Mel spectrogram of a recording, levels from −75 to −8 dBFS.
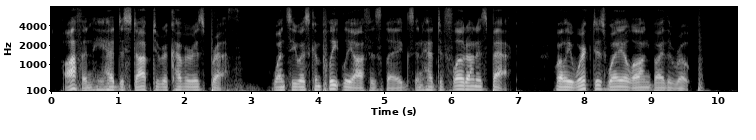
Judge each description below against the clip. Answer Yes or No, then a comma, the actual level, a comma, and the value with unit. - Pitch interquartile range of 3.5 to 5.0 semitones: No, average, 2.7 semitones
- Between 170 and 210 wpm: Yes, average, 185 wpm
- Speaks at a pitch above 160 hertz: No, low, 105 Hz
